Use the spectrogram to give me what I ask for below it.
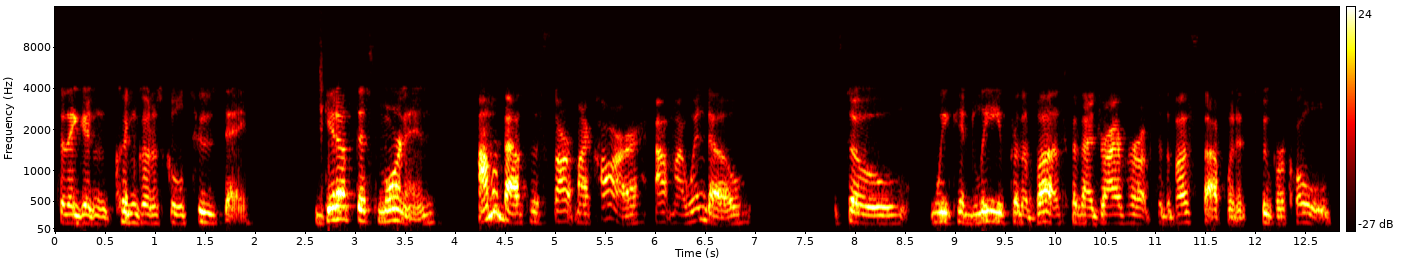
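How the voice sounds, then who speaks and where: A woman co-hosting a podcast in casual chat, telling stories in an animated way with a husky voice. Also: low-pitched, a little slow, phone-quality sound. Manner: animated storyteller. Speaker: podcast co-host.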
